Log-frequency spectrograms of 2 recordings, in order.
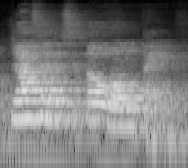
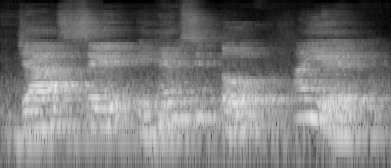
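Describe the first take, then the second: First: Said in the usual way. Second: Slow Spanish "exercitou", throaty j, final stress; Spanish pronunciation. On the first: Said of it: "falar em português". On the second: Shown as a demonstration. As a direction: model "exercitou ayer" slowly in Spanish. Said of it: "Olha o exemplo".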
